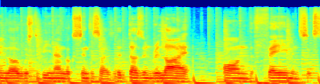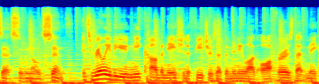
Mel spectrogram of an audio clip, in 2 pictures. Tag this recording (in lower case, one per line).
speech
music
